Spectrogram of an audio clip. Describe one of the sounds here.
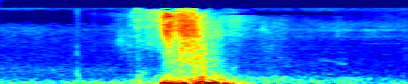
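An explosion booms with a deep blast.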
